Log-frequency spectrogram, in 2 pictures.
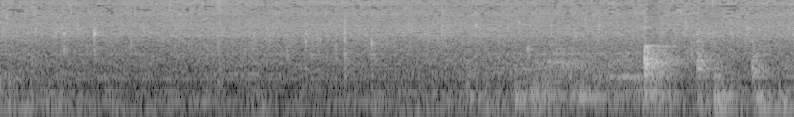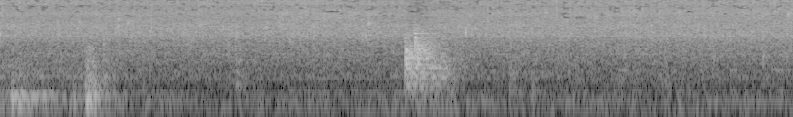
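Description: Carrot rice sautés quietly in a pan, a faint steady sizzle with a couple of brief stirring scrapes, close by and without speech.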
